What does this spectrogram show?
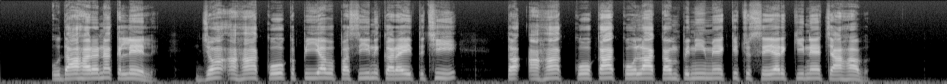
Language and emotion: Maithili, neutral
